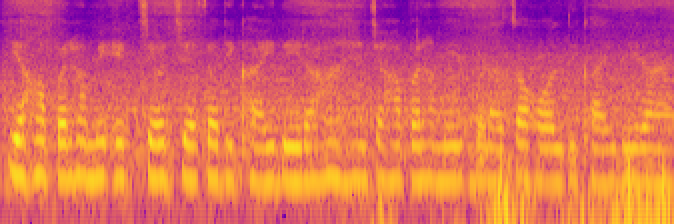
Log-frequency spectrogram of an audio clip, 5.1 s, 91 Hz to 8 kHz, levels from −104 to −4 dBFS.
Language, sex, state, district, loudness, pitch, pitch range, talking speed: Hindi, female, Chhattisgarh, Balrampur, -18 LUFS, 220 Hz, 215-230 Hz, 250 wpm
